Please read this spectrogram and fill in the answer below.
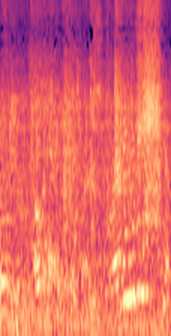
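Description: Indistinct young child's voice, high-pitched and drawn-out, with a rising vocal sound near the end.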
